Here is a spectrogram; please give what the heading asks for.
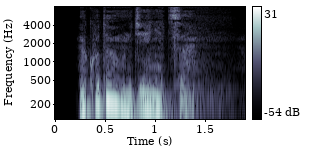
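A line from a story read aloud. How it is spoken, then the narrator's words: Woman's sigh. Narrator (Russian): вздохнула женщина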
